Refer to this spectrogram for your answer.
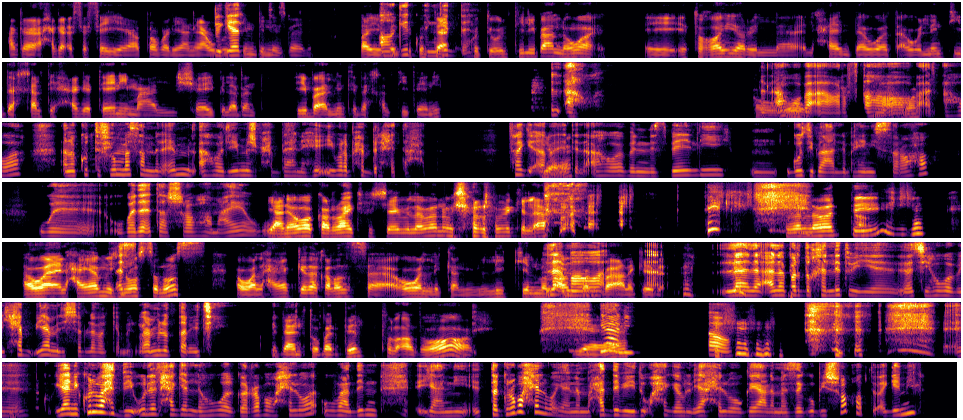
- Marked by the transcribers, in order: in English: "Routine"; other background noise; laughing while speaking: "وشرّبِك القهوة"; chuckle; laugh; laughing while speaking: "واللي هو أنتِ"; other noise; laugh; tapping; laugh; laugh
- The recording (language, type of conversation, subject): Arabic, podcast, قهوة ولا شاي الصبح؟ إيه السبب؟
- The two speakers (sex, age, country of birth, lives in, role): female, 50-54, Egypt, Portugal, guest; male, 25-29, Egypt, Egypt, host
